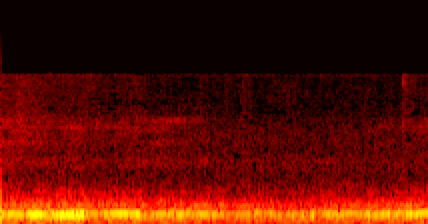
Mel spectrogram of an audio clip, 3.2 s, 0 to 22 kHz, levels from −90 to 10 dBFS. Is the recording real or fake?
real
